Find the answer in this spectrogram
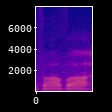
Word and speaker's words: Vaha: Yeah, he's been outstanding the whole tournament, Davis Vaha. He also came across before the start of the match to correct Ronan's pronunciation. It is actually Vava.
